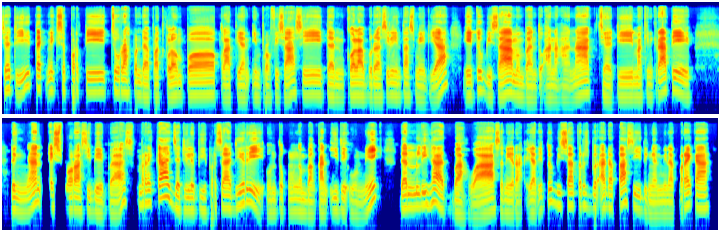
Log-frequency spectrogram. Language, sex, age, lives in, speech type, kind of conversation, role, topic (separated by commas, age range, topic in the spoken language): Indonesian, male, 25-29, Indonesia, read, expert-assistant, expert, Dari berbagai bentuk seni rakyat di Indonesia, mana yang sebaiknya diprioritaskan untuk diajarkan kepada generasi muda agar tidak punah?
